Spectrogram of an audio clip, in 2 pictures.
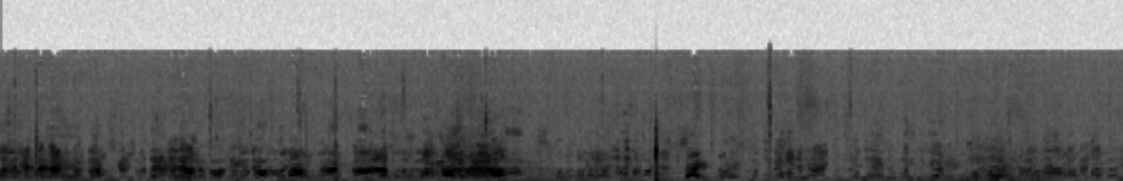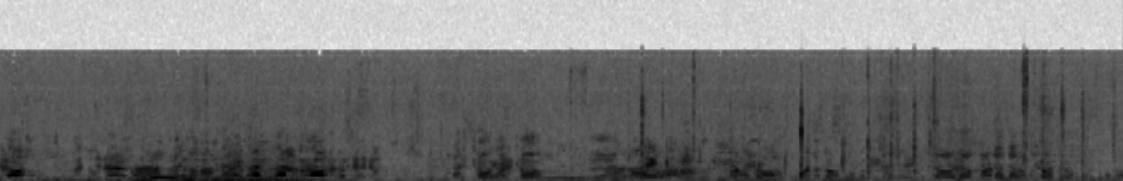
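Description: Spectators nearby chatter and call out.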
